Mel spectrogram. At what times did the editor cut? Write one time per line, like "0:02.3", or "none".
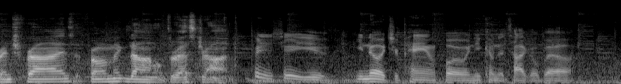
0:02.4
